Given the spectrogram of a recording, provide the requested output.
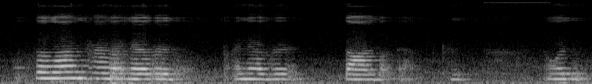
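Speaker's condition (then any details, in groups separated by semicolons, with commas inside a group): Cerebral palsy; plateau in abilities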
